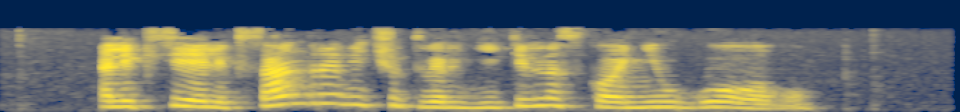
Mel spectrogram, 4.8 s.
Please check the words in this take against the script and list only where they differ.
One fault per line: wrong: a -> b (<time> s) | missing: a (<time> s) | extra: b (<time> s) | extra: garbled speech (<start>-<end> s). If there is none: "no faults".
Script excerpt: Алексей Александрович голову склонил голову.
wrong: голову -> утвердительно (2.0 s)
